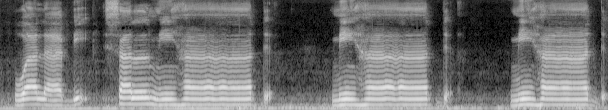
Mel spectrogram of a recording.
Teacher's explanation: Jadi di sini ada da yang mati, letaknya pada akhir ayat, maka ini qalqalah kubra.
